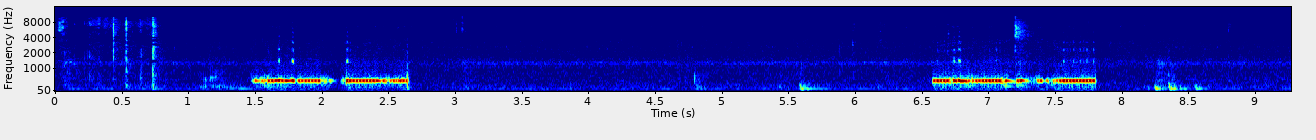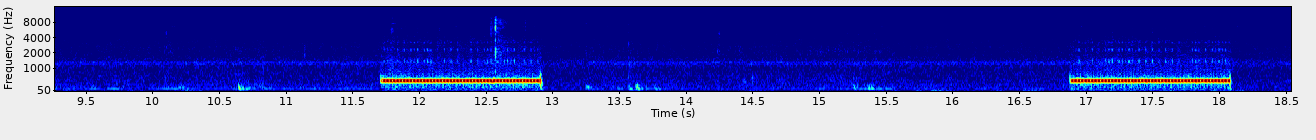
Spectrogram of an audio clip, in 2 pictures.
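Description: A telephone line rings out with a steady electronic ringback tone while calling a guest room through a hotel phone system, four loud one-second bursts spaced about five seconds apart over a faint background hum, the first burst briefly stuttering.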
